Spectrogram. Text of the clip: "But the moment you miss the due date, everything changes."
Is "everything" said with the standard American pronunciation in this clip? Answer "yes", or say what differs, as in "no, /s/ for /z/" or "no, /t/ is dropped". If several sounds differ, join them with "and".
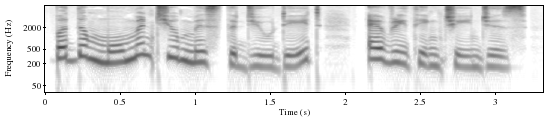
no, /t/ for /θ/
